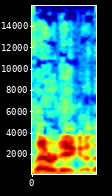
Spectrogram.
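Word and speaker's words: Larrañaga: Spurs assistant James Borrego, Jerry Stackhouse, head coach of the Toronto Raptors G League affiliate, Celtics assistant Jay Laranga. I can't pronounce his name. Laranga? Man, that's bad. – Is it Laranega? I haven't seen that name. – Laranega, that sounds right.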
